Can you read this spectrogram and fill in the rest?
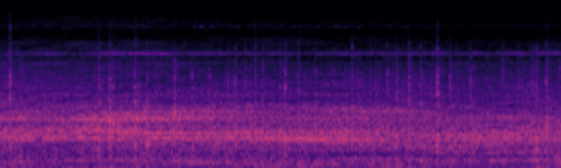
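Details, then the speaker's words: Lima Eurosprinter model locomotive after repair for screeching, running on the layout: steady, even growly hum with light regular wheel clicks, no catches or surges; running really well now. "Well, there we are. That's this Lima Eurosprinter running really well now. Very well, actually."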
